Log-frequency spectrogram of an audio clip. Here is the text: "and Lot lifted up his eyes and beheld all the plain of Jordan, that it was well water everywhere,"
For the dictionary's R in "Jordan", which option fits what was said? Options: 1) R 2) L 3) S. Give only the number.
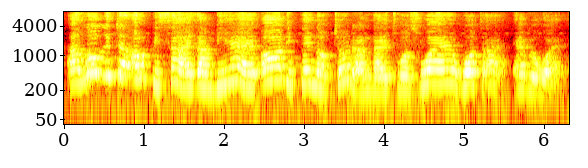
2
